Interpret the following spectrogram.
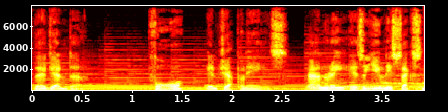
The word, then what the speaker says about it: Anri: For, in Japanese, Anri is a unisex name. Well, actually, there are several homophonous versions of this name with different meanings of elements that are pronounced as An and Ri, which together may be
